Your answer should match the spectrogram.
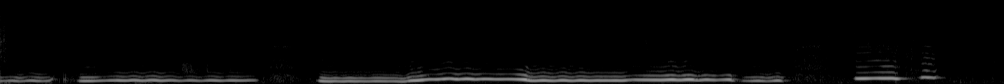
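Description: A person humming a slow, wandering tune in a few phrases, with long held notes and a slight wavering in pitch. The humming stops shortly before the end.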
